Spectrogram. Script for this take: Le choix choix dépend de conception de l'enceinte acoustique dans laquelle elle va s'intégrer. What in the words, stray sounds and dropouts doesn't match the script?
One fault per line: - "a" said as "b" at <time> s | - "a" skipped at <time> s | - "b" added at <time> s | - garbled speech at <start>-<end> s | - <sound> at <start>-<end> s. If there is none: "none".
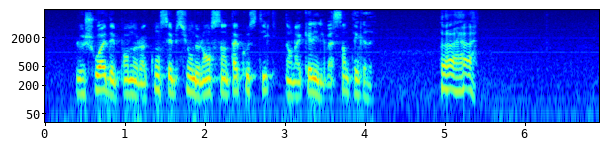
- "choix" skipped at 0.8 s
- "la" added at 1.1 s
- "elle" said as "il" at 3.4 s
- laugh at 4.9-5.4 s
